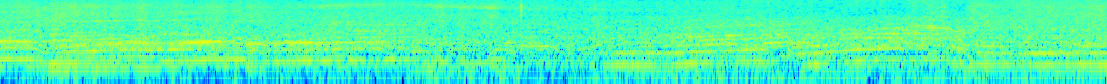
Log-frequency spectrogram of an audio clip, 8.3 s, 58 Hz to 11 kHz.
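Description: Racing car engine from the F1 2016 video game, heard as a continuous high, whining tone whose pitch climbs and dips with gear changes as the car goes toward the final corners of the Abu Dhabi track.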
